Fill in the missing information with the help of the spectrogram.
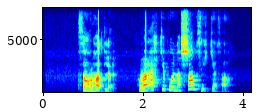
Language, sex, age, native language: Icelandic, female, 20-29, Russian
